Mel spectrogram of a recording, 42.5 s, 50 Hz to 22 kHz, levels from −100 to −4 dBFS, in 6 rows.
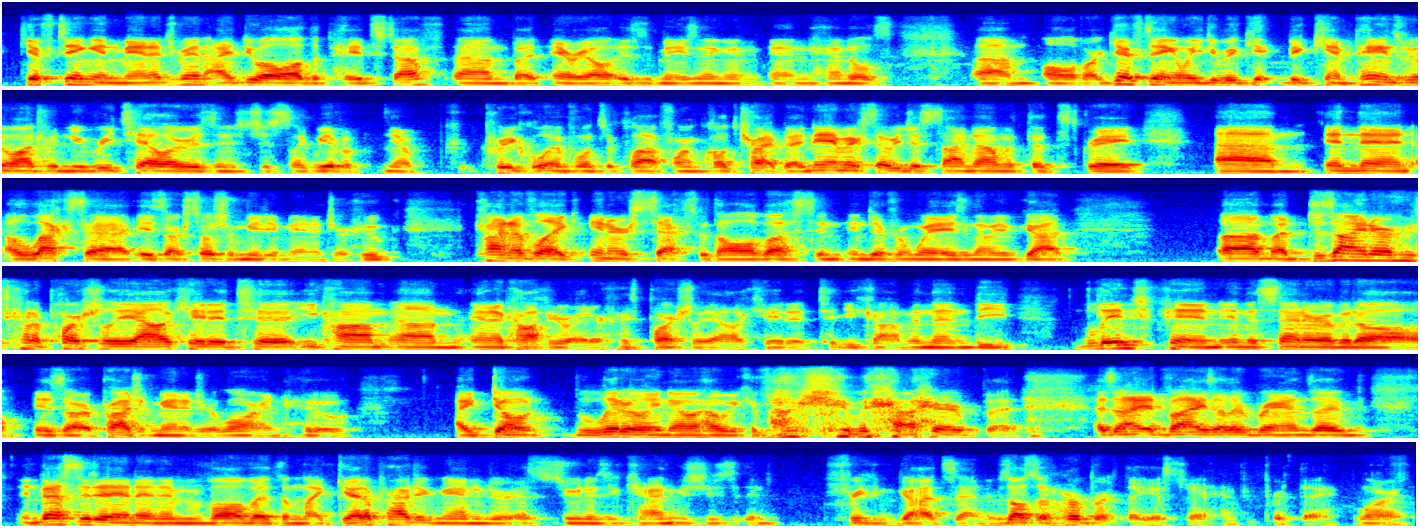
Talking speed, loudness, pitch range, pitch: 235 wpm, -16 LUFS, 100-120 Hz, 105 Hz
